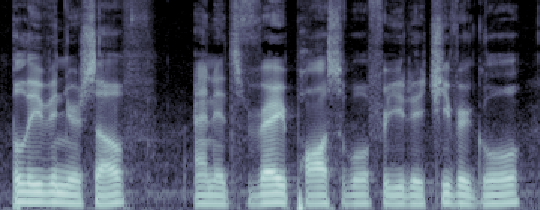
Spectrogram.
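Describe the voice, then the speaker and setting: A man's voice: sits low, little pitch movement, brisk, darkish tone, clear, resonant tone. A man speaking conversationally as an entrepreneur guest in a radio interview. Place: radio studio.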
